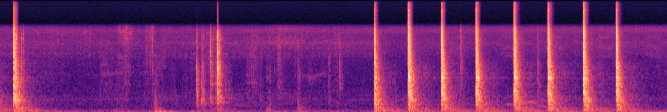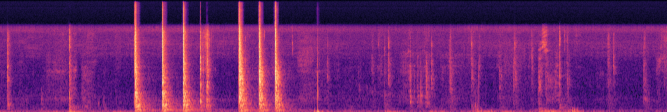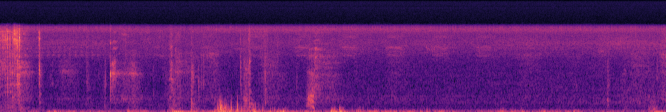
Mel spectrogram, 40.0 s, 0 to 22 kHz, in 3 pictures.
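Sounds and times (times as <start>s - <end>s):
hammer striking wood: 0.0s - 0.8s, 7.5s - 12.8s, 16.0s - 19.2s.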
